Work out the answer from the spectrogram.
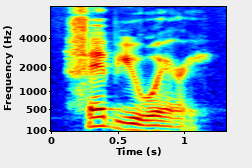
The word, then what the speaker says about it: February: sound in the middle it's like a w sound w w w w you wary febru February February let's talk about dates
